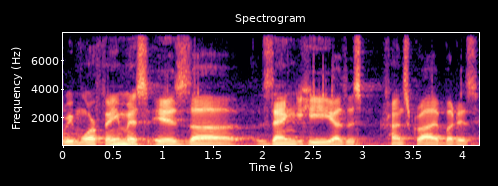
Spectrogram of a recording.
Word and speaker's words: Zheng He: example that would be more famous is uh zheng he as his transcribe but is his is pronounced chang ho who is probably the most famous admiral the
